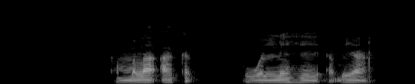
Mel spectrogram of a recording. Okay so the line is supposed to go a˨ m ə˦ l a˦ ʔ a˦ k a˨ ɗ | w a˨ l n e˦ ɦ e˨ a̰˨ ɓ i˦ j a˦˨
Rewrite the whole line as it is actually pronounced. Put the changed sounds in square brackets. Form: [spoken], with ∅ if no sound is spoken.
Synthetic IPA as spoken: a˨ m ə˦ l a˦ ʔ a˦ k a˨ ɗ | w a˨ l n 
